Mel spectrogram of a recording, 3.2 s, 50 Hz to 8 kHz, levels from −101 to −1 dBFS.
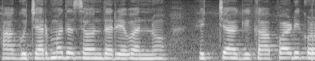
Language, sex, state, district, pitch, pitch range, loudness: Kannada, female, Karnataka, Dakshina Kannada, 210 Hz, 200-220 Hz, -14 LUFS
